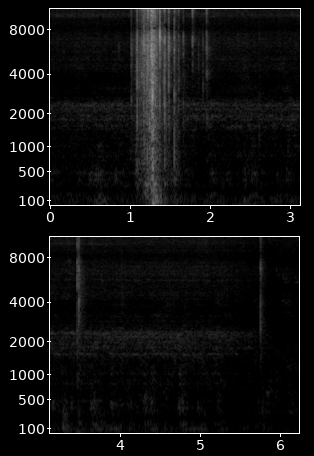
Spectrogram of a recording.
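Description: A short crackle of a clear plastic salad-greens container being handled, about a second in, followed by a few faint ticks in a quiet room.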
